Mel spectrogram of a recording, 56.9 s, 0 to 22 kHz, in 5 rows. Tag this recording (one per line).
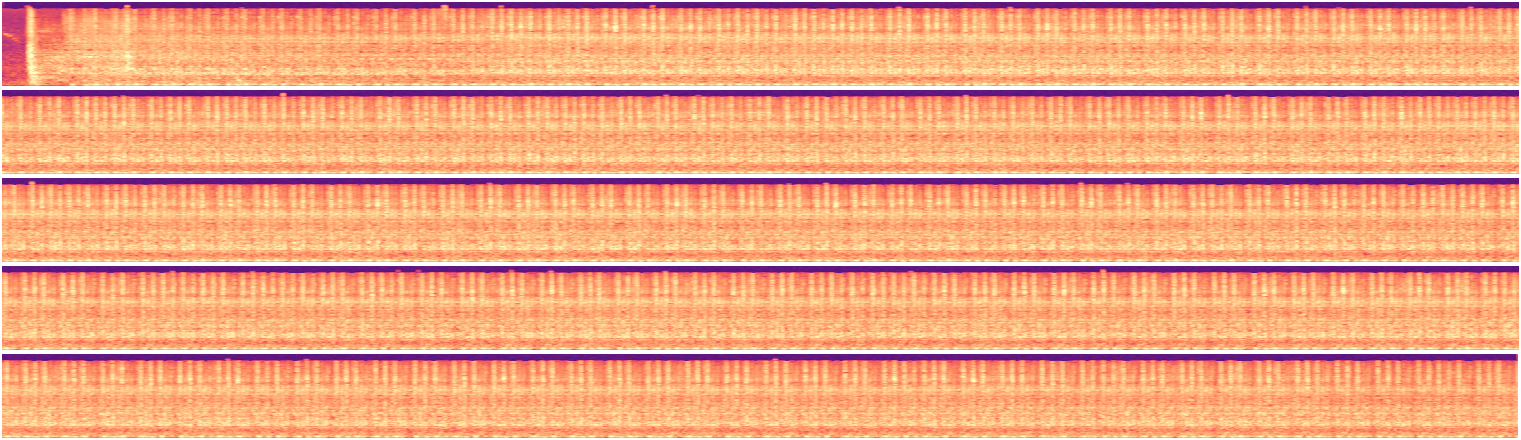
vehicle
motor
van
type2
revving
volkswagen
throttle
car
start
engine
